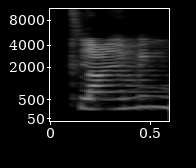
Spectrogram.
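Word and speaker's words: climbing: पहाड़ी चढ़ रही है इसमें क्लाइमिंग में बी साइलेंट है डू यू नो हु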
